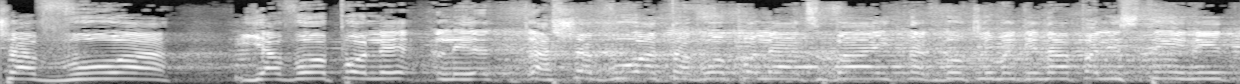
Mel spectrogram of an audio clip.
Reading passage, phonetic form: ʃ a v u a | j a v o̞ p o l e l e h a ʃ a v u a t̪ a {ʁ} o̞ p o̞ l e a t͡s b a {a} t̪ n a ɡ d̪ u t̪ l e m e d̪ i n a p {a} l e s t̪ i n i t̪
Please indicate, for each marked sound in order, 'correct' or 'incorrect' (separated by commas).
incorrect, incorrect, correct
